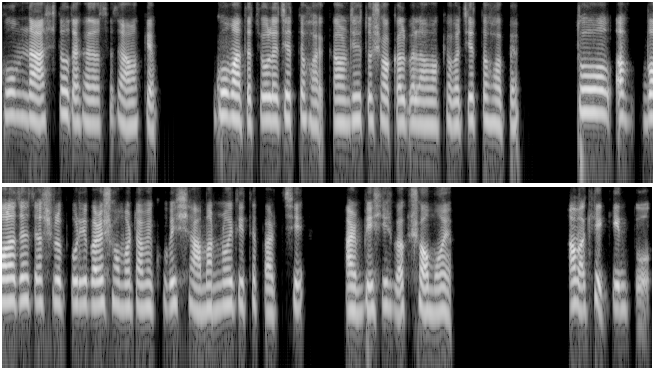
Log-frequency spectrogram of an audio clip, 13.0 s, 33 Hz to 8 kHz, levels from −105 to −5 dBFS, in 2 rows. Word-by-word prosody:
ঘুম 260 -1 -2
না 230 - +8
আসলেও 270 +4 -2
দেখা 210 0 -1
যাচ্ছে 200 0 -6
যে - - -3
আমাকে 195 +3 -3 0.7
ঘুমাতে 235 -5 +5
চলে 225 -1 +3
যেতে 235 0 -1
হয়। 190 - -3
কারণ 210 0 +1
যেহেতু 230 0 -2
সকাল 205 0 +1
বেলা 205 -1 -1
আমাকে 195 +1 -5
আবার 195 -1 -3
যেতে 225 0 -2
হবে। 190 -1 -4 0.7
তো 285 - +3 0.3
অ্যাঁ 250 0 +4 0.2
বলা 250 +1 +10
যায় 260 0 +2
যে, - - -3
আসলে 240 0 -1
পরিবারের 230 0 +2
সময়টা 215 -1 -2
আমি 215 0 -3
খুবই 225 +1 -3
সামান্যই 205 +2 0
দিতে 225 - -7
পারছি। 180 +4 -3 0.5
আর 195 - +8
বেশিরভাগ 200 -1 -1
সময় 185 +1 +2 1.2
আমাকে - - +2
কিন্তু 205 0 -3
215 Hz, 170 wpm, -24 LUFS, 200-230 Hz, 1.2 s, বলা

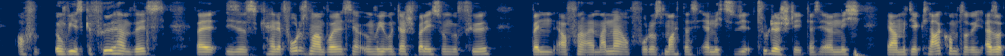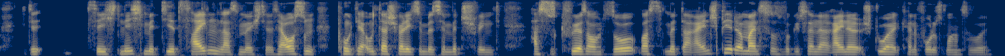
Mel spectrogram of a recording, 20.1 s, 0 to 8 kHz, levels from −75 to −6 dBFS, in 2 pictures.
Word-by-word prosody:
auch - - -6
f - - -18
irgendwie 140 +1 +1
das 130 -2 +3
Gefühl 165 -1 0
haben 145 -5 -1
willst, 135 +1 0 0.2
weil 125 0 +4
dieses 125 -1 +1
keine 130 -1 -2
Fotos 150 +2 -2
machen 130 -3 +2
wollen, 125 +1 +4
ist 130 - -2
ja - - -3
irgendwie 130 0 -3
unterschwellig, 130 0 0
so 130 - -2
'n 130 - -7
Gefühl, 130 +2 -4 0.4
wenn 125 0 +1
er 125 +1 -2
von 125 - -2
allem 120 0 -4
anderen 135 +1 0
auch 125 - -10
Fotos 125 0 -4
macht, 130 -1 -3
dass 120 - -3
er 120 - -4
nicht 120 0 -4
zu 125 - +2
dir 130 0 -5
zu 155 - -4
dir 140 - +5
steht, 115 -2 +1
dass 115 +1 -4
er 120 - -2
nicht, 120 0 +2 0.2
ja, 120 0 +4
mit 120 +1 -6
dir 125 - 0
klarkommt, 140 +1 -1
so 125 -1 -4
wie 115 +1 -6
also 125 -1 +3 0.3
d 130 - -4 0.4
sich 130 -2 +1
nicht 140 +1 +4
mit 130 -1 -3
dir 130 -1 0
zeigen 145 +4 +4
lassen 120 0 +1
möchte. 115 0 -1
Ist 115 - -7
ja 120 - +3
auch 135 +2 +5
so 140 +1 +5
'n 125 - -6 0.2
Punkt, 140 -2 -2
der - - +2
unterschwellig 135 -1 +3
so - - +3
'n 130 - -9
bisschen 125 0 +3
mitschwingt. 120 -3 -2 0.3
Hast - - +5
du's - - +4
Gefühl, 140 - 0
dass 135 -1 +4
auch 125 -2 -1
sowas 135 +2 0
mit 130 -1 -5
da 125 - 0
reinspielt, 170 +11 +2
oder 165 - +2
meinst 140 -1 +4
du - - -5
so 125 - -10
wirklich 130 -1 -4
so 135 - -1
'ne 120 -2 -3
reine 125 0 +4
Sturheit 125 -3 -1
keine 125 -1 -8
Fotos 125 -3 -7
machen 115 -1 -11
zu 110 - -9
wollen? 110 -1 -14
130 Hz, 265 wpm, -25 LUFS, 120-135 Hz, 0.4 s, dir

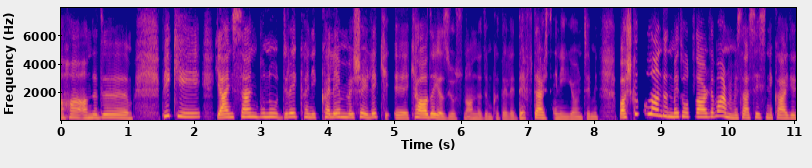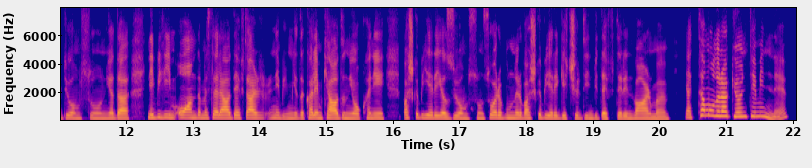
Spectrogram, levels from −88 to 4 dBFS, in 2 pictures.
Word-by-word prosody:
Aha. 225 +2 -2
Anladım. 215 -2 -1 0.4
Peki 275 -6 0 0.2
yani 240 +2 +6
sen 270 -1 +3
bunu 260 -3 -2
direkt 265 +2 0
hani 235 -3 -3
kalem 250 +1 0
ve 235 0 -1
şeyle 250 -1 +1
ke - - -10
eee, 190 -3 -2
kağıda 240 +1 +6
yazıyorsun 165 -4 -2
anladığım 155 -1 -8
kadarıyla. 150 -1 -11
Defter 195 +3 +2
senin 150 -2 -7
yöntemin. 145 0 -8 0.3
Başka 245 - +5
kullandığın 395 -10 +4
metotlar 275 -1 +3
da 290 - -3
var 335 -1 +5
mı? 245 -6 0
Mesela 210 +1 -1
sesini 215 -2 -5
kaydediyor 195 -2 -1
musun 175 -1 -6
ya 180 0 -3
da 180 -2 +5 0.3
ne 205 -1 0
bileyim 210 -2 -4
o - - -1
anda 205 -1 +2
mesela 195 -1 +1
defter 190 -1 +1
ne 200 -1 -5
bileyim 165 +1 -7
ya 180 0 -6
da 185 - -3
kalem 190 -2 0
kağıdın 185 -2 +3
yok 170 +2 -3
hani 175 -2 -2 0.3
başka 205 +3 -2
bir 205 - -7
yere 195 -2 0
yazıyor 180 -1 0
musun? 170 +1 -6
Sonra 195 +2 -1
bunları 190 -1 -2
başka 190 +2 -2
bir 195 - -3
yere 180 -1 0
geçirdiğin 180 -1 -5
bir 170 - -11
defterin 175 -1 -2
var 175 -1 +2
mı? 155 -1 -4 0.3
Ya 225 - -2
tam 380 0 +2
olarak 335 -3 +5
yöntemin 300 - 0
ne? 150 - -6
200 Hz, 180 wpm, -24 LUFS, 180-245 Hz, 0.4 s, yani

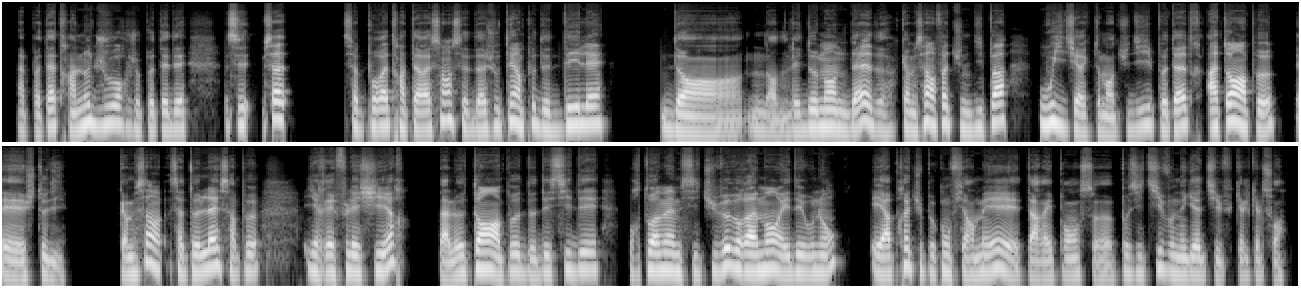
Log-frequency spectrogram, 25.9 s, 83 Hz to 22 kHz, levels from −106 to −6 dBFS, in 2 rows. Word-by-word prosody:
mais 135 - -6
peut-être 145 +5 -3
un 135 +3 -1
autre 180 -1 +2
jour, 175 0 -1
je 145 -2 -7
peux 135 +2 -5
t'aider». 140 +1 -2 0.4
C'est 165 +2 -3
ça 210 -1 +4 0.6
ça 155 - -3
pourrait 155 +3 +1
être 160 - -7
intéressant, 145 +8 +1
c'est 150 -6 -5
d'ajouter 140 +6 -2
un 175 - +4
peu 165 - -5
de 150 -4 -1
délai 170 +5 +1 0.6
dans 115 - +2
dans 70 -4 -6
les 130 - -5
demandes 150 -1 +2
d'aide, 145 -4 +2
comme 145 -3 -1
ça, 180 +7 +3
en 165 - +1
fait, 180 - +2
tu 155 -3 -9
ne 135 - -3
dis 150 +1 -5
pas: 185 +7 +5 0.3
«Oui», 170 -1 +3
directement, 125 -5 -2
tu 115 +3 -16
dis, 155 +4 -5
peut-être: 150 +2 +1
«Attends 180 +5 +7
un 155 - +6
peu 140 0 -1 0.2
et 115 -3 0
je 120 - -12
te 140 - -7
dis», 120 0 -6 0.5
comme 135 - 0
ça 205 +6 +3
en 165 - -1
ça 145 - -3
te 140 +2 -2
laisse 170 +3 +4
un 135 - -3
peu 145 +2 -2 0.5
y 155 -2 -1
réfléchir, 145 +6 0 0.3
tu - - +4
as 110 - +3
le 135 +5 +1
temps 165 +3 +7
un 135 - +5
peu 150 +4 -2
de 130 -2 -5
décider 160 +4 -3 0.3
pour 140 -1 -12
toi-même 155 -2 +3
si 140 +1 -9
tu 150 +3 -8
veux 180 - +4
vraiment 160 -1 +5
aider 140 +2 0
ou 140 0 -2
non, 145 +9 -2 0.3
et 145 - +2
après 135 +8 +2
tu 165 -2 -10
peux 140 - -6
confirmer, 145 +2 -1
ta 115 - +1
réponse, 125 +3 -5
heu, - - -6
positive 140 - -7
ou 145 - -2
négative 130 -3 -2
quelle 125 0 -8
qu'elle - - -8
soit. - - -10
145 Hz, 200 wpm, -23 LUFS, 135-160 Hz, 0.6 s, Attends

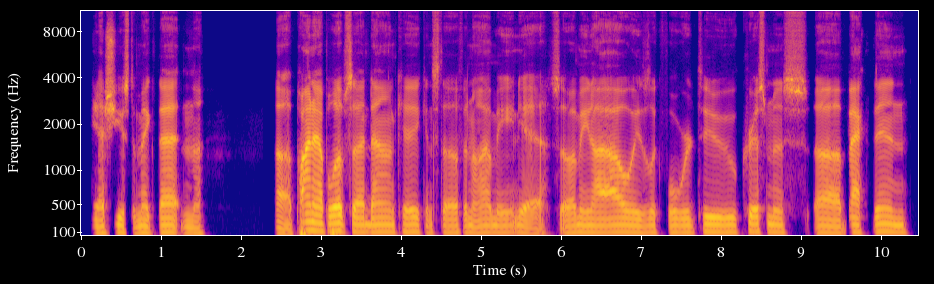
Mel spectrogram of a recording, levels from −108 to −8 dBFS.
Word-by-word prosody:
Yeah, 90 0 -1
she 100 +4 +1
used 95 -1 0
to - - -9
make 90 -2 -2
that, 100 0 +3
and 85 -1 -5
the, 80 0 -5 0.9
uh, - - 0
pineapple 115 -3 +6
upside-down 105 -2 +2
cake, 105 -1 -2
and 95 - -8
stuff, 95 0 -4
and 95 +1 -3
I 95 +2 -2
I - - -2
mean, 95 +1 -4
yeah. 90 -6 -3
So, 90 - -4
I 95 - -1
mean, 100 0 -1
I 95 0 +3
I - - +4
always 100 -2 +1
look 95 0 -6
forward 95 -1 -3
to 105 -2 +1
Christmas, 105 -3 -1
uh, 95 -1 +1
back 105 -2 0
then. 105 -3 -1
100 Hz, 185 wpm, -23 LUFS, 95-105 Hz, 0.9 s, pineapple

